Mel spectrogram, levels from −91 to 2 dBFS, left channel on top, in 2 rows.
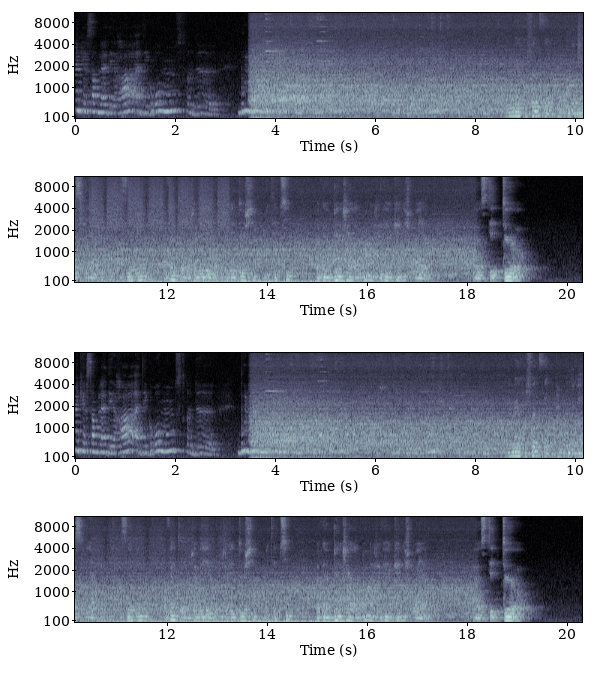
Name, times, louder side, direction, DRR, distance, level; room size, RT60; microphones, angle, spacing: voice 1, 0.0-2.9 3.2-5.5 6.0-8.3 8.6-9.2 9.6-10.0 15.3-15.5 18.0-18.7, right 1 dB, 70° right, 4 dB, 0.4 m, -35 dB
sound 1, 3.5-18.2, equal, 55° left, 0.8 m, -27 dB
voice 2, 8.6-11.6 11.9-17.3 18.1-19.1, equal, 5° right, -1 dB, 0.4 m, -25 dB
sound 2, 10.0-13.3, left 4 dB, 75° left, 0.4 m, -36 dB
2.9 x 2.7 x 2.8 m, 0.84 s
head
